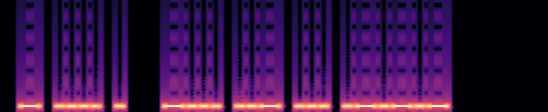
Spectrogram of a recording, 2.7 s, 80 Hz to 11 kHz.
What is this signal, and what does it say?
Morse code, heard as a keyed tone, about 40 wpm, 700 Hz. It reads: THE BUS.
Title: Sentences from Top 1000 Words - Review Part 6 - 40wpm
